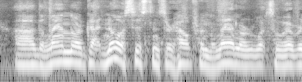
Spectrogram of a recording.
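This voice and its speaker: Someone with an American accent speaks at a fairly quick pace in a somewhat breathy voice. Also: man. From US Midwest, Iowa farming community. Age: 60s. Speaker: tenant documenting housing conditions. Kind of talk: video walkthrough, self-recorded documentation. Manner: halting, many fillers and restarts.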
